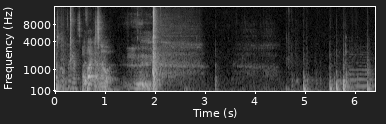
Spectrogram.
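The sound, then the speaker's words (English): Scattered clicks of someone typing an answer on a computer keyboard come in short, uneven bursts, with soft murmuring voices and breathy noises in between. “typing the answer”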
